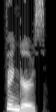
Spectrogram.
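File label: "fingers", British English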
